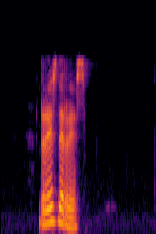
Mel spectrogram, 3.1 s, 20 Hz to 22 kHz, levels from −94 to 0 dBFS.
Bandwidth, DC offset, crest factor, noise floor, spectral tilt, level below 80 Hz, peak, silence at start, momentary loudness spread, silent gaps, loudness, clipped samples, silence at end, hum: 8.4 kHz; under 0.1%; 18 dB; -78 dBFS; -3.5 dB/octave; -64 dBFS; -6 dBFS; 0.8 s; 11 LU; none; -20 LUFS; under 0.1%; 1.45 s; none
